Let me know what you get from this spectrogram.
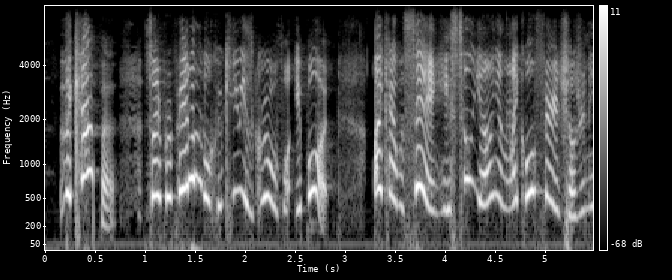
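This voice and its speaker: Putting on a squeaky character voice, a woman talks very fast at an extremely high pitch with lively intonation. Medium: fan dub.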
